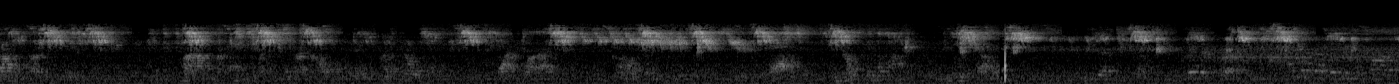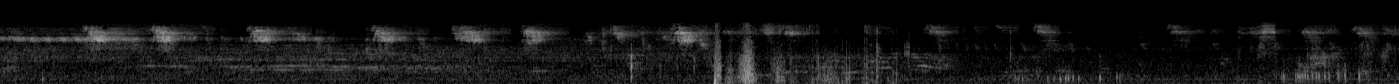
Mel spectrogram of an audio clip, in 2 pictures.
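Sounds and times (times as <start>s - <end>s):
small birds chirping: 0.0s - 27.9s.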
